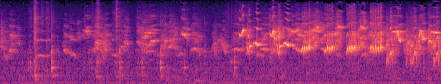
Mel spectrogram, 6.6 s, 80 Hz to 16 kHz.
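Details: Bulgarian canary, Sofia, 2020, opening with sparse quiet clicks and chirps before building into a dense, loud warble of rapid rising and falling whistled notes over the final three seconds.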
